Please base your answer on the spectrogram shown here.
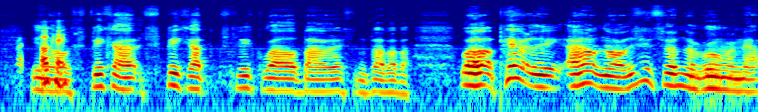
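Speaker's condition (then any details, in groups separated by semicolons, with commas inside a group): Tongue cancer; radiation-treated tongue cancer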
